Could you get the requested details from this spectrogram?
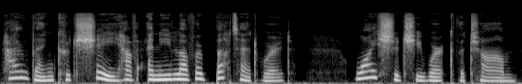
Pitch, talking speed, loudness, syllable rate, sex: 210 Hz, 170 wpm, -16 LUFS, 4.0 syllables/s, female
